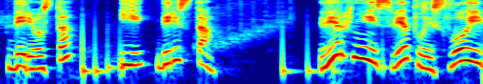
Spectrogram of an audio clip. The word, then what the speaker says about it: береста: Многие настолько привыкли к бересте, что форму «береста» воспринимают в штыки. А зря. Вот, например, словарь ударений Агеенко и Зарвы этот вариант вообще приводят как единственный верный.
